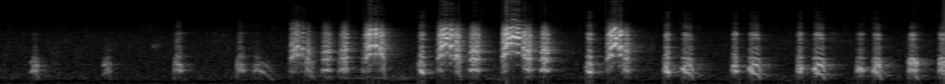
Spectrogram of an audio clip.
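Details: Chukar from Shahritus, Tajikistan, described as a fine hunting partridge: a few spaced chuck notes that build into a fast, loud run of rasping clucks, then continue in steady pairs.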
